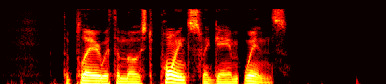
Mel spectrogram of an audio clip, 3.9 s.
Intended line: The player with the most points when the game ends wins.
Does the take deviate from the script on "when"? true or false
true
